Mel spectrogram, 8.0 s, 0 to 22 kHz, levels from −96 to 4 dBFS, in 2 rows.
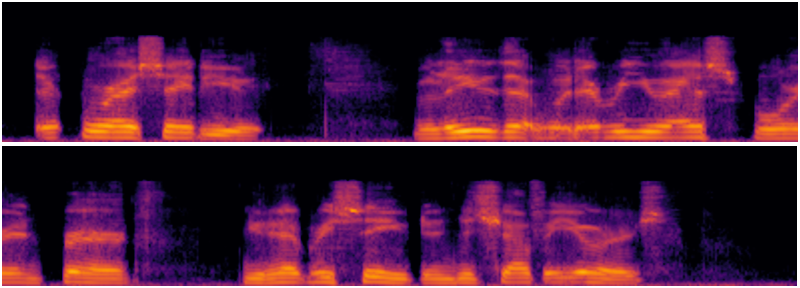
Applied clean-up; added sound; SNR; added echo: neural diffusion model UNIVERSE++.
